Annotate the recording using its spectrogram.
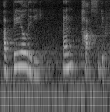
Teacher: The syllable be and po is the primary stress or the strongest stress in the word.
